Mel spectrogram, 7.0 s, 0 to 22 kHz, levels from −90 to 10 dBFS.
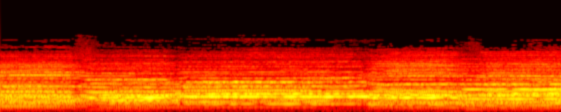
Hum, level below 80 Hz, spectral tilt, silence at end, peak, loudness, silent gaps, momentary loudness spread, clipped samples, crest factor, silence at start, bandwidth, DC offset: none; -60 dBFS; -4 dB/octave; 0 s; -4 dBFS; -17 LUFS; none; 3 LU; under 0.1%; 12 dB; 0 s; 6.2 kHz; under 0.1%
